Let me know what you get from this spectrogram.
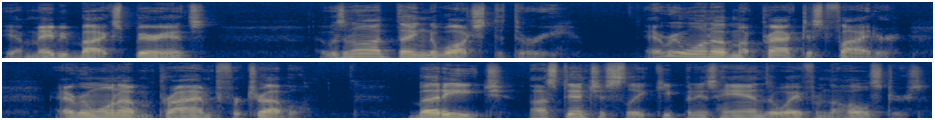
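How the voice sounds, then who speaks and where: A man reading a western tale as a dramatic storyteller, deliberate and dropping to a hush at phrase ends. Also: medium pitch, very animated. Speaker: storyteller, audiobook reader.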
